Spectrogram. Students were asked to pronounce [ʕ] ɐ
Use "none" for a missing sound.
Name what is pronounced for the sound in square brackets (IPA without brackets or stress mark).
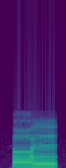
ʕ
